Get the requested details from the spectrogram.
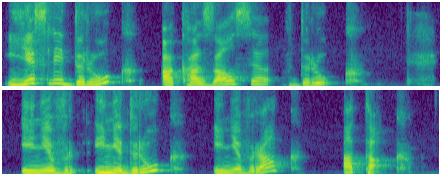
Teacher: if you have a g at the end of a word, it gets devoiced, meaning it turns into a k. K is the whispered version of g.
